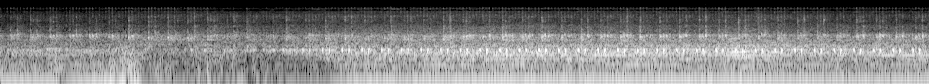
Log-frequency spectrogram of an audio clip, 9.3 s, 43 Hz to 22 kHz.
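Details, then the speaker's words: Mercedes W463 G300 with OM606 diesel just after an ECU install, idling. A crisp tick about two or three times a second, a top-end tick; a valve not sealing again is suspected, not confirmed. "Sounds like the valve is like, doesn't have, it's doing that. It sounds like the valve isn't sealing again."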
